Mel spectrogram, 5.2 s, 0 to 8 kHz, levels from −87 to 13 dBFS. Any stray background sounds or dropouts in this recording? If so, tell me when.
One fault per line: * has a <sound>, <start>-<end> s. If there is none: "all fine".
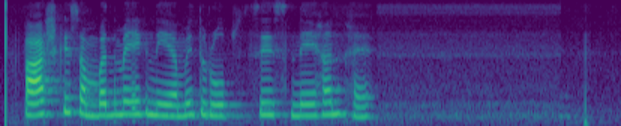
all fine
